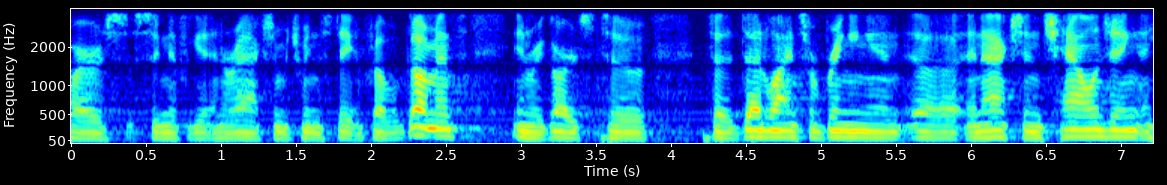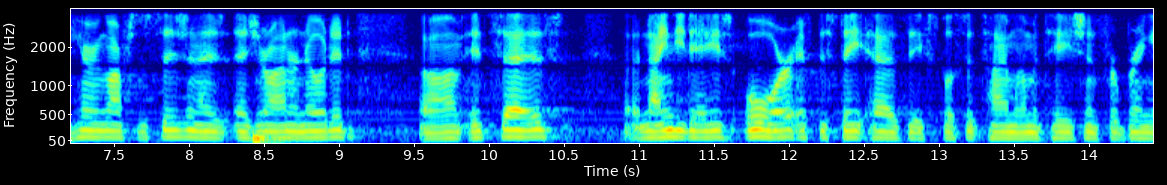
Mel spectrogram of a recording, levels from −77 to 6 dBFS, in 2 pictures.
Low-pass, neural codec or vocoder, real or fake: 3.6 kHz; none; real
